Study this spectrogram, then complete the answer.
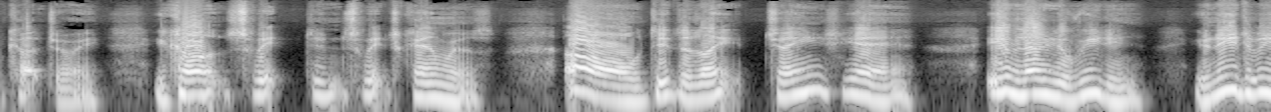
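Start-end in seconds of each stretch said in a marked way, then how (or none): none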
